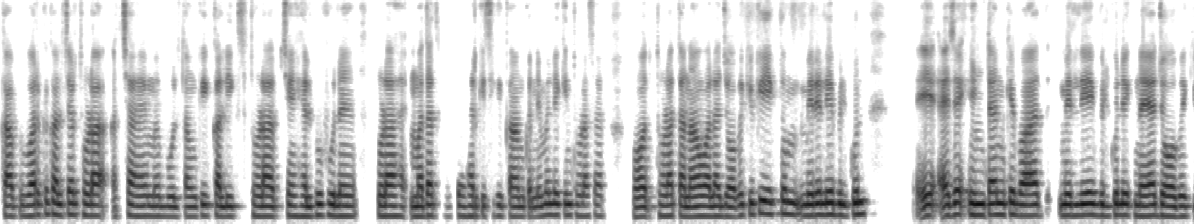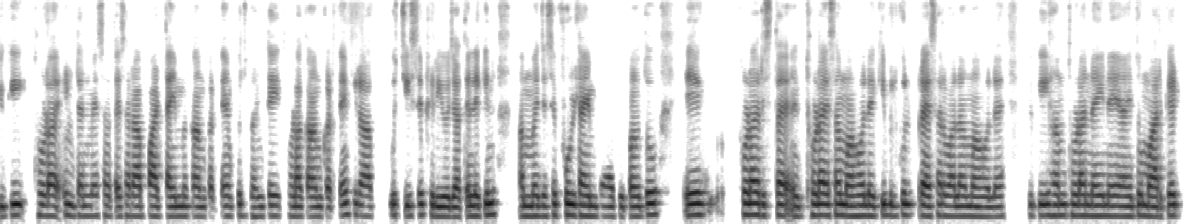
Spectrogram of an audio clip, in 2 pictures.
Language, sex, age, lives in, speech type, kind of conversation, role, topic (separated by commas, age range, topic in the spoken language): Hindi, male, 25-29, India, conversation, advice, user, मैं अपनी सैलरी बढ़ाने या प्रमोशन माँगने में जो डर और झिझक महसूस करता/करती हूँ, उसे कैसे दूर करूँ?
